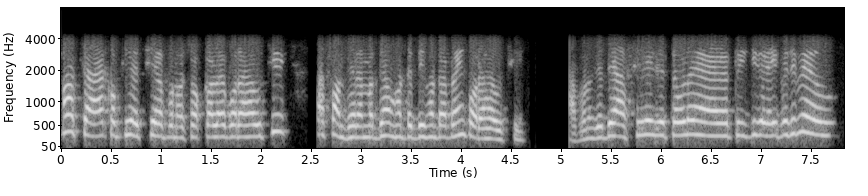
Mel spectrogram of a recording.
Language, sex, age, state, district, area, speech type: Odia, female, 60+, Odisha, Jajpur, rural, conversation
